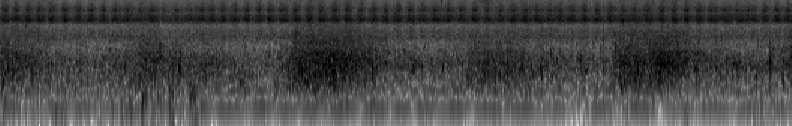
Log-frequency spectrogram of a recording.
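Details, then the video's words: Cicadas on Badija island, Croatia, heard as white noise beside the sea: a steady, high, shimmering buzz with fast pulsing runs unbroken through the whole stretch, while waves surge and hiss below, swelling around four and nine seconds. "Cykady i szum morza w Chorwacji"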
